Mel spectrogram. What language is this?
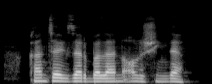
Uzbek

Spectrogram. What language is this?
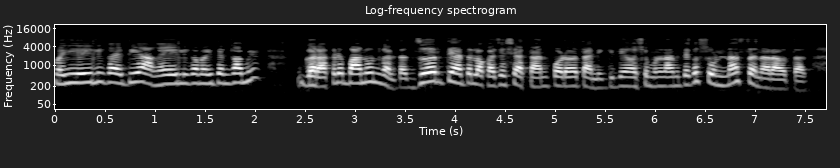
Konkani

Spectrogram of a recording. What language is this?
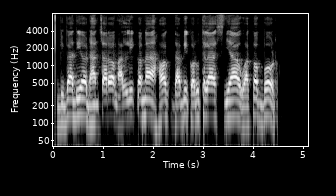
Odia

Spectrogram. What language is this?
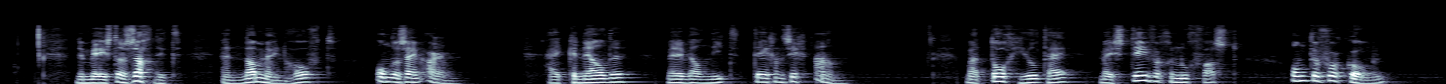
Dutch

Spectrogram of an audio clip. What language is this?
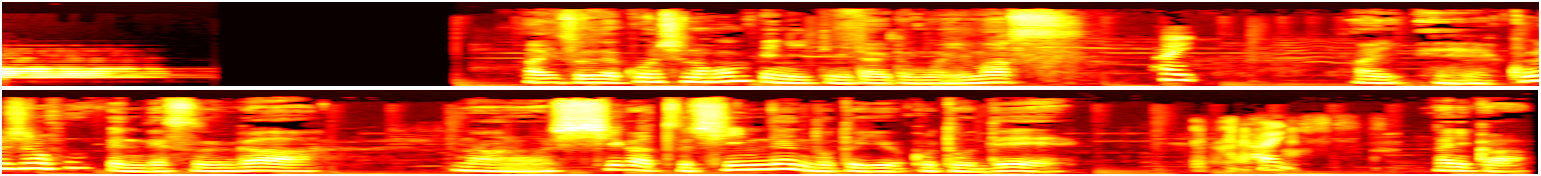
Japanese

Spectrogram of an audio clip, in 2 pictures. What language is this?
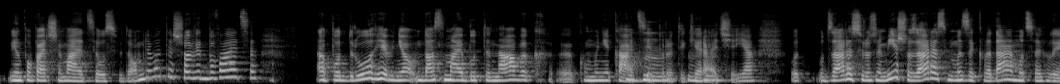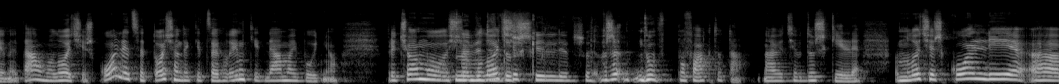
Ukrainian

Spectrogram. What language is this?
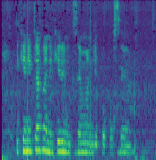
Swahili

